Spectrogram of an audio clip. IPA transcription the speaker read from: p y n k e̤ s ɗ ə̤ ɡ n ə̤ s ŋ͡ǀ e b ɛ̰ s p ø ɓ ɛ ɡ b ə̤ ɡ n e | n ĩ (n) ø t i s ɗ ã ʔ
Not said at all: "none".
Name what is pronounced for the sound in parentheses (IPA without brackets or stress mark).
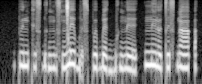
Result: ɾ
